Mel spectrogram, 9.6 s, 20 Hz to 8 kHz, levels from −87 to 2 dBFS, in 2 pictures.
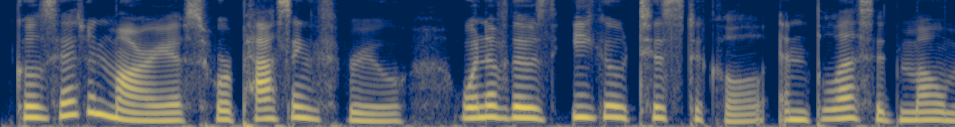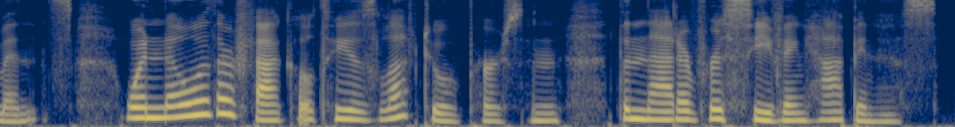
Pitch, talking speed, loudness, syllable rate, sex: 210 Hz, 170 wpm, -19 LUFS, 5.7 syllables/s, female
